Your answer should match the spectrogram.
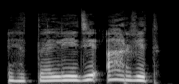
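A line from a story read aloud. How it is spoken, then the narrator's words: Gloating hiss. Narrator (Russian): зашипела злорадно Марго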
